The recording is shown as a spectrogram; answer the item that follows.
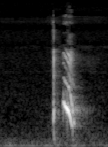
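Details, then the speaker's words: One-week-old newborn baby boy with hiccups, which he has often: a single brief, sharp hiccup with a soft squeaky catch in a quiet room; newborn hiccup. "you got the hiccups it's falling on the camera hey buddy you got the hiccups hey daddy you got the hiccups yeah all the time you're one week old today"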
